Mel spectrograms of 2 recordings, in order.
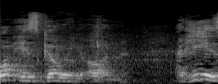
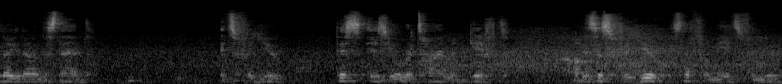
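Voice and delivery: gentle king; 6 semitones lower, 14 dB quieter than usual. Acted. King gently reveals the gift.

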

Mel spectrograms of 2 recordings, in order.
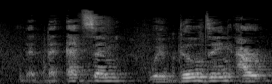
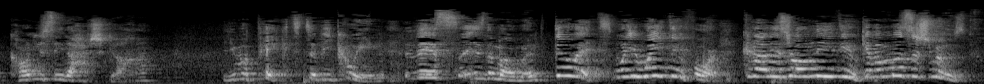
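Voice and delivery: passionate urging; 8 semitones higher, 3 dB louder than usual. Acted. Urging Esther as Mordechai.

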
